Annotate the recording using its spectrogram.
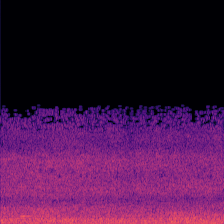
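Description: Steady rumbling background noise with a faint low hum and no distinct events.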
